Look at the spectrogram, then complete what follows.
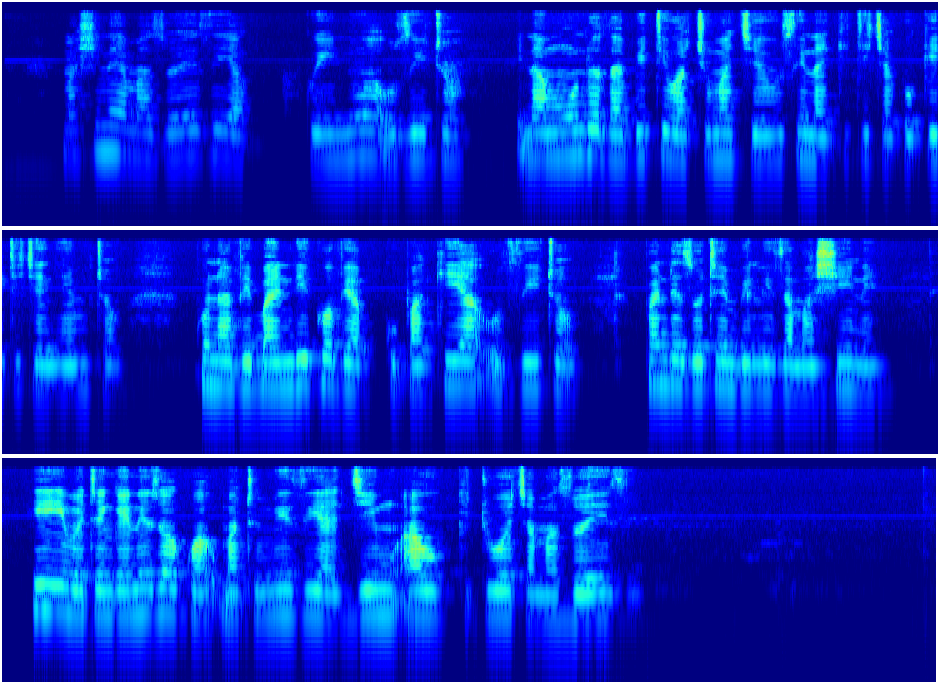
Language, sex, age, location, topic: Swahili, female, 18-24, Nairobi, health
